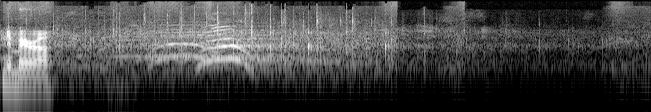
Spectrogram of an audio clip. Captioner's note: audience cheers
